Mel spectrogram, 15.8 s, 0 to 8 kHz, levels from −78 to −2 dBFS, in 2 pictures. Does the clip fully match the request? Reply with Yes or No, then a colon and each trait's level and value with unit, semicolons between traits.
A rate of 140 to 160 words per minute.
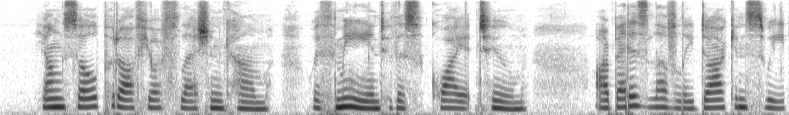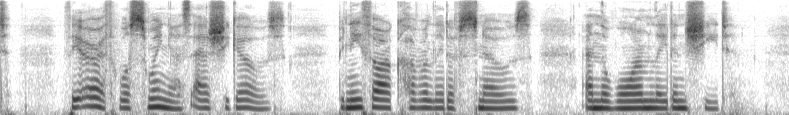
Yes: average, 150 wpm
